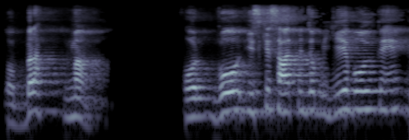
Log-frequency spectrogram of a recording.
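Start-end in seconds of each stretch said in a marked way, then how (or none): 0.1-1.1 ब्रह्मा slow as "brah-ma"; h then full ma. Shown as a demonstration. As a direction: breathe the h and land ब्रह्मा on a whole ma. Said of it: "म पूरा आएगा".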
